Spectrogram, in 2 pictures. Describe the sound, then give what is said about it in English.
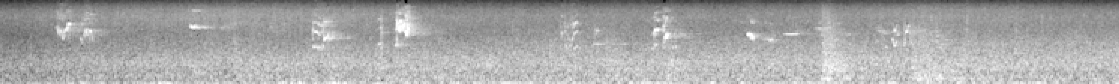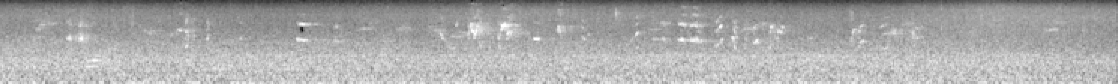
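Parrots call in scattered, sharp chirps and squawks over a steady, hissing outdoor ambience at a temple, with no voices. “The irony is that at this temple, you don't hear music. You don't see monks, you just hear these parrots, and that's all there is to it today.”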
